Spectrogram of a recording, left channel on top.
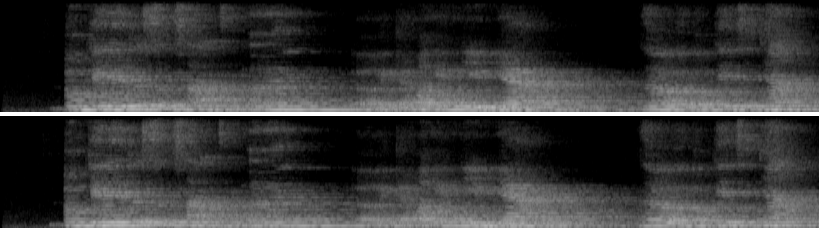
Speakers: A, on the right; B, on the left.
A: ok rất sẵn sàng chị ơi
B: Rồi, cảm ơn em nhiều nha
A: rồi ok chị nha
